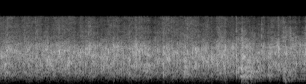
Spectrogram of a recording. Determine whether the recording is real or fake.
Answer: fake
